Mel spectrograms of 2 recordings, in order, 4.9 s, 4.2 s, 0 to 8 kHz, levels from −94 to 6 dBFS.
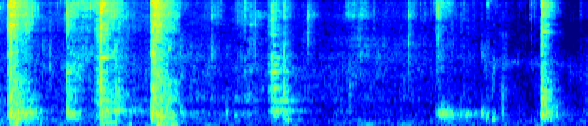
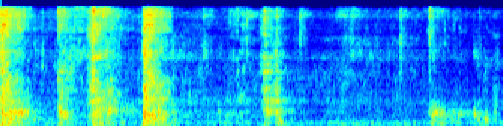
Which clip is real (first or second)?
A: first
